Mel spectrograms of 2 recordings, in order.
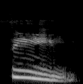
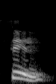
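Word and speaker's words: cil: The I is coming in between a word, so the pronunciation will be seal. Seal, not sill. It's seal.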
